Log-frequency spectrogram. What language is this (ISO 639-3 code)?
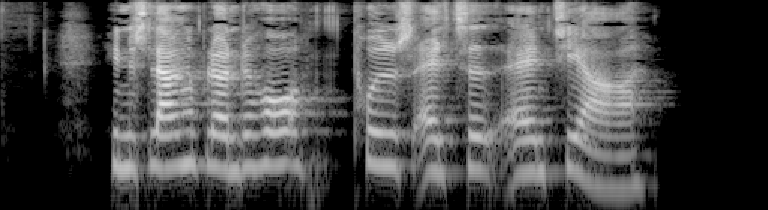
dan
